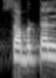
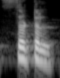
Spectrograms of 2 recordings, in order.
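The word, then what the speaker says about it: subtle: नहीं डाउट वैसे ही सटल सबटल नहीं सटल राइट अब कुछ एक्सेप्शन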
